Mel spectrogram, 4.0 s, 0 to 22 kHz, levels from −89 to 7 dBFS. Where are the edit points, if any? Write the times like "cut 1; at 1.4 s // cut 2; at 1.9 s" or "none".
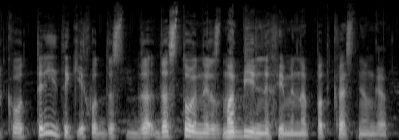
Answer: cut 1; at 2.2 s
